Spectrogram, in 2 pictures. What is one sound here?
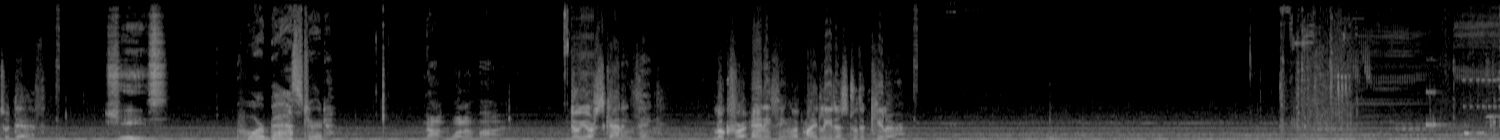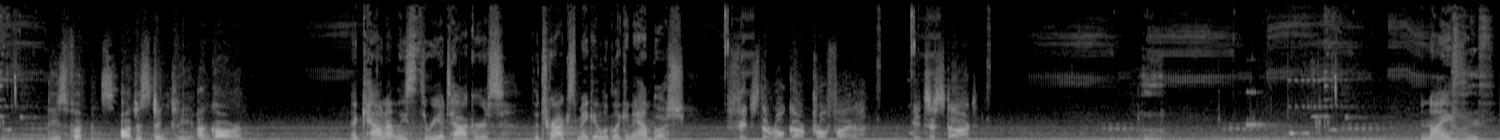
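A young man talks casually into a headset microphone, close by.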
